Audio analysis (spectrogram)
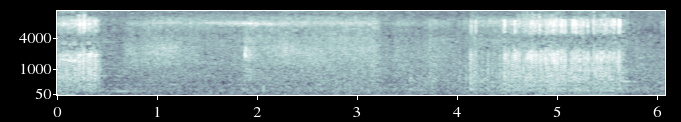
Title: Cat Snoring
